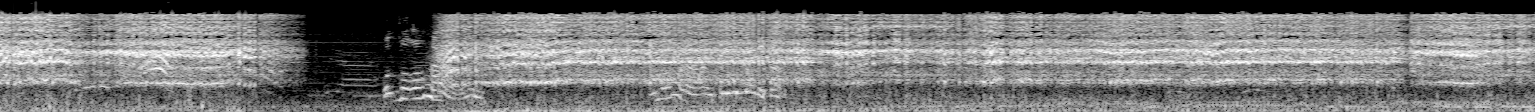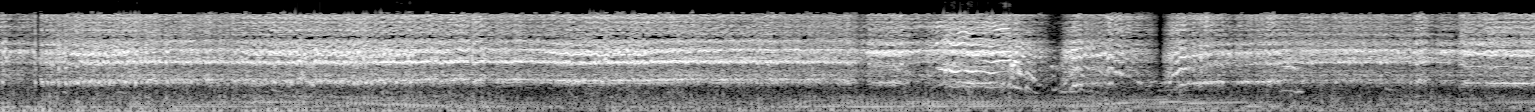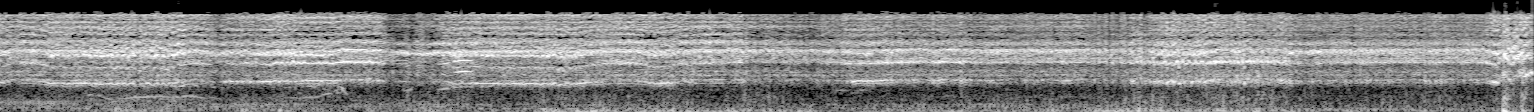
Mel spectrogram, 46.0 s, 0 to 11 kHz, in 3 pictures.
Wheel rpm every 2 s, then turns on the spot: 210, 50, 160, 230, 230, 230, 230, 220, 220, 210, 230, 230, 160, 130, 230, 220, 220, 220, 220, 230, 230, 220, 240.
none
